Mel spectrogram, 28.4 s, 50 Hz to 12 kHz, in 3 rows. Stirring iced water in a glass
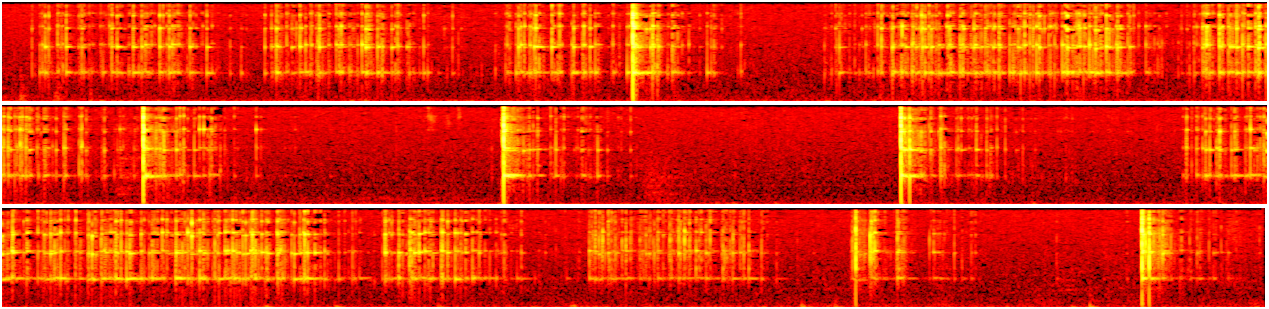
0.2 5.4, 6.2 11.2, 18.4 24.8, 25.4 26.2, 27.6 28.2

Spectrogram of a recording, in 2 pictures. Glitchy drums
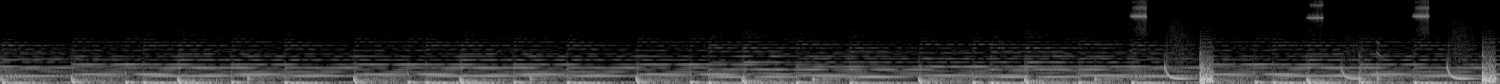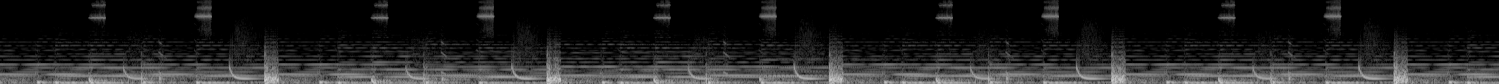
11.3 12.2, 13.1 15.1, 15.9 17.9, 18.7 20.7, 21.6 23.6, 24.4 26.4, 27.2 29.2

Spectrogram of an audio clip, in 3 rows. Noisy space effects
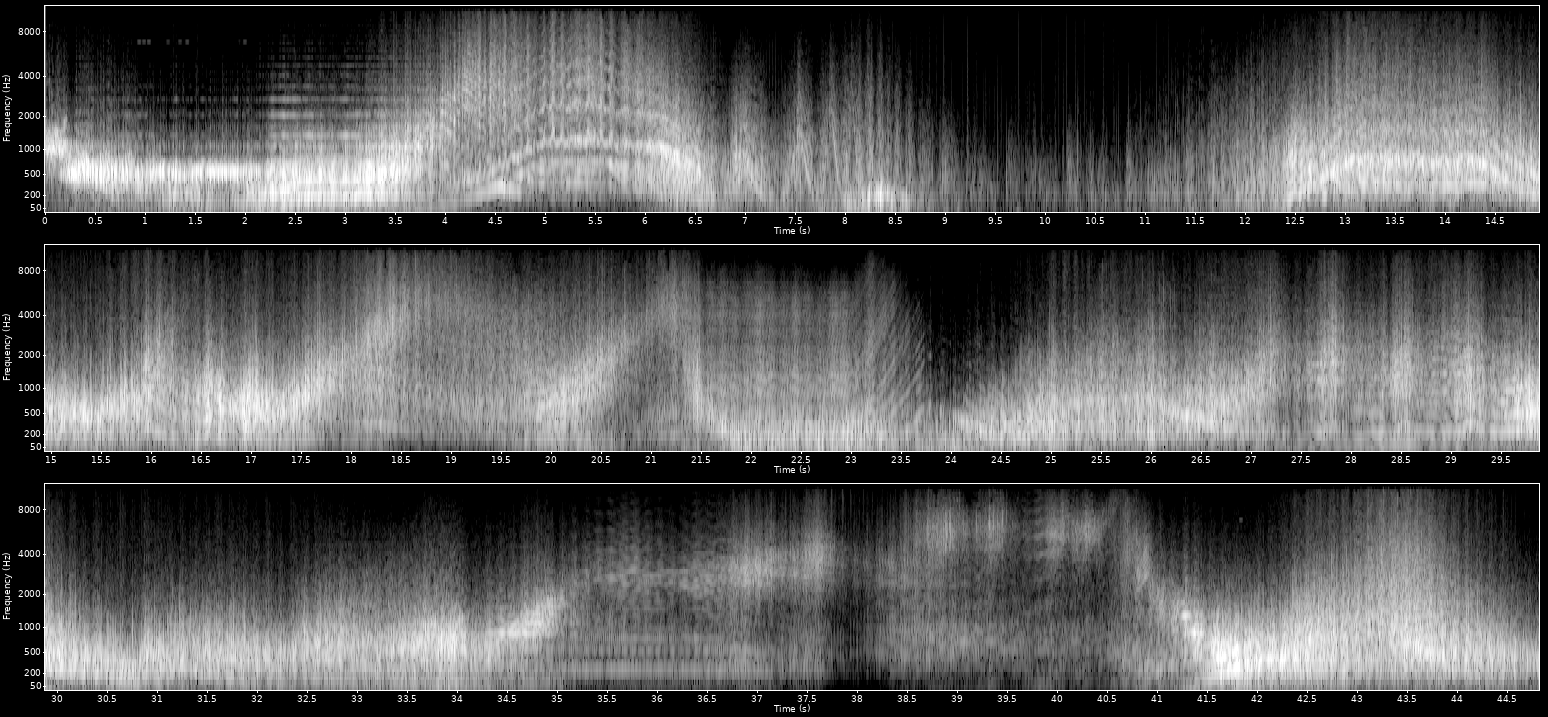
0.0 12.7, 29.6 37.5

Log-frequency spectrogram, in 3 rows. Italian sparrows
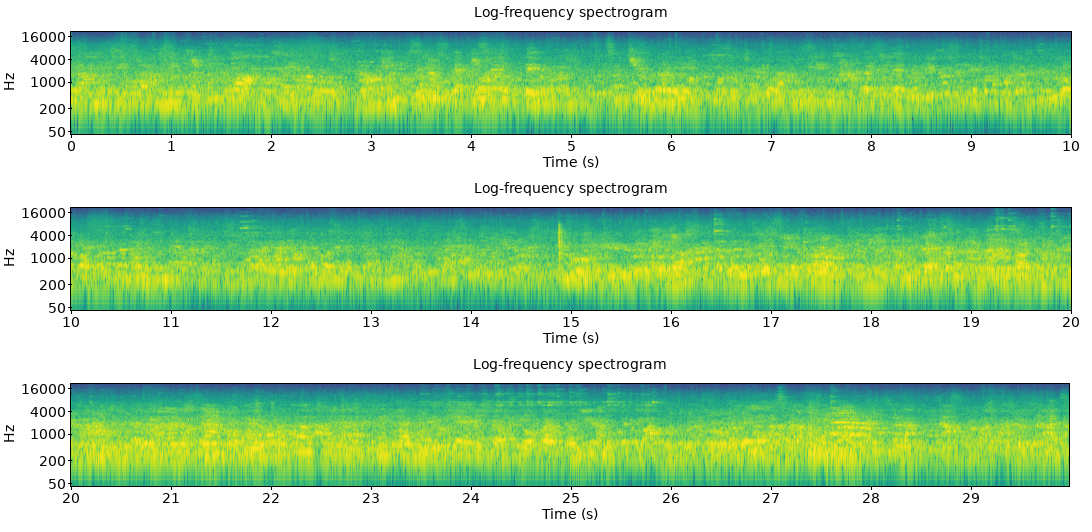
0.8 3.1

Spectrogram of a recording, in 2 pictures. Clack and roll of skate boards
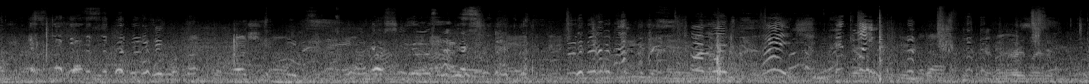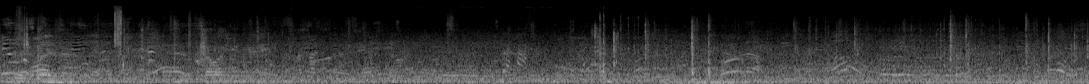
7.0 7.4, 16.6 21.7

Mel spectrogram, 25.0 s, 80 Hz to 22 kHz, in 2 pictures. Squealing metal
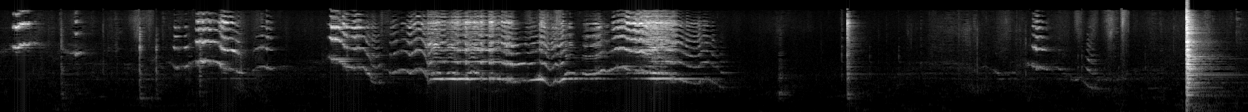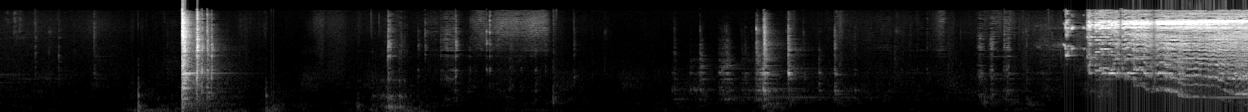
1.7 7.3, 23.1 24.9

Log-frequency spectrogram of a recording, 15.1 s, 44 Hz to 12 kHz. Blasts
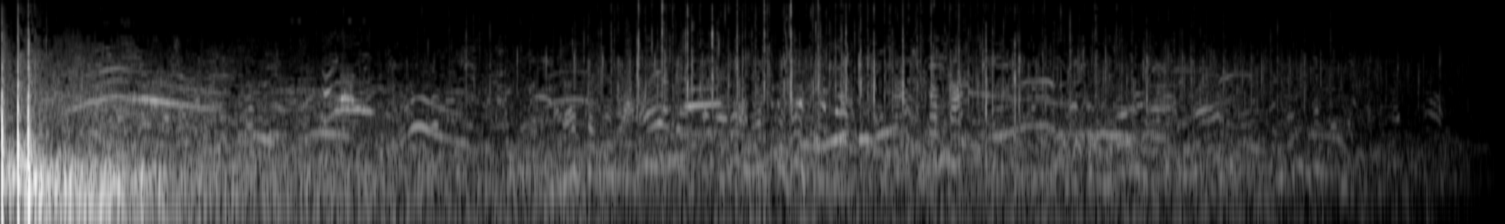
0.0 3.0

